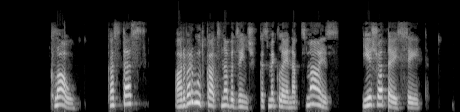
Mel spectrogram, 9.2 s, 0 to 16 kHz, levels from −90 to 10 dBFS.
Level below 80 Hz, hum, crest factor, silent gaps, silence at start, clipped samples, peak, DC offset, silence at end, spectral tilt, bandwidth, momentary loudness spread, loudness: -60 dBFS; none; 16 dB; 1.61-2.14 s, 2.98-3.48 s, 5.14-5.19 s, 6.78-7.23 s; 1 s; under 0.1%; 0 dBFS; under 0.1%; 0.85 s; -5 dB/octave; 7.8 kHz; 16 LU; -14 LUFS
